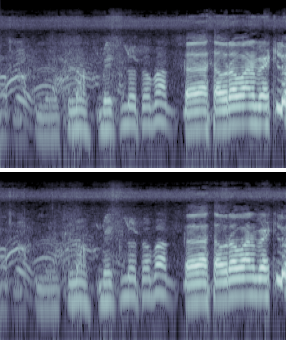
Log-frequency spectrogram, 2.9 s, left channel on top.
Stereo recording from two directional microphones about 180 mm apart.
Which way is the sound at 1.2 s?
40° right (ahead or behind).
